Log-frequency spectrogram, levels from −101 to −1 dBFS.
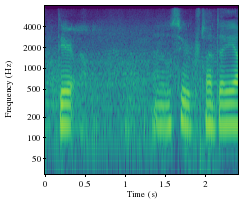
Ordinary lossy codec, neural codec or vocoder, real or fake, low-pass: none; codec, 16 kHz, 1 kbps, X-Codec, HuBERT features, trained on LibriSpeech; fake; 7.2 kHz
